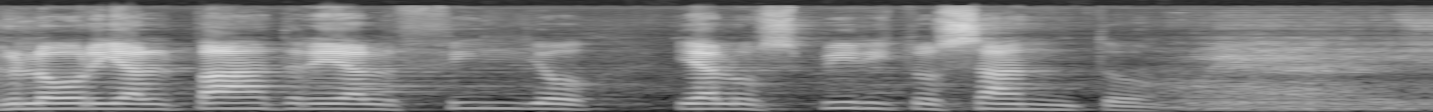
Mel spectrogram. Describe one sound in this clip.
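An elderly man chants into a microphone, heard through loudspeakers outdoors.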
